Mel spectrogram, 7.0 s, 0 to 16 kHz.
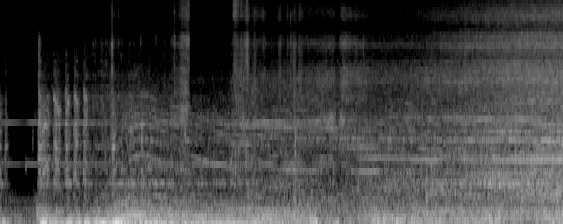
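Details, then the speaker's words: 2000 Chrysler Grand Voyager parked 8+ years, restarted after rerouting a hose, power steering reservoir found sucked dry: cranks briefly, catches and settles into a steady even idle with no belt rubbing or chirping; normal idle. "Yeah, that sounds better. There we go."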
